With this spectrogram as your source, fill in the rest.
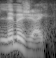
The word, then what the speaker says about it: Limoges: Sometimes he pronounces it Limoges.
